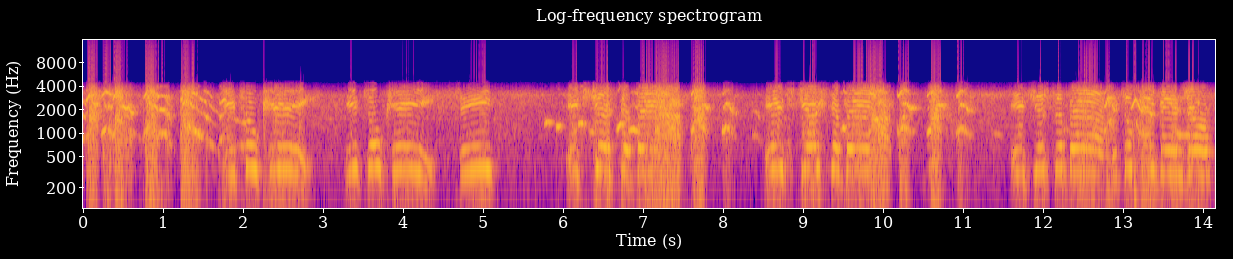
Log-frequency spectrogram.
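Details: Unhappy puppies during a bath let out drawn-out, bending whines and brief cries in clusters separated by short pauses, alongside a person's reassuring chatter.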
